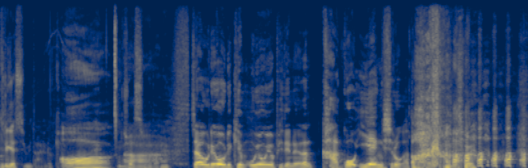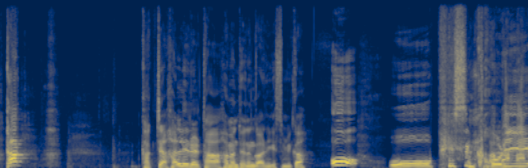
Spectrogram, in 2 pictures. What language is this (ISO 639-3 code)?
kor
